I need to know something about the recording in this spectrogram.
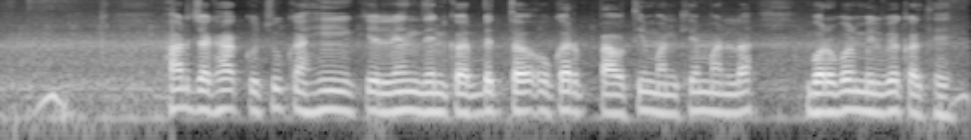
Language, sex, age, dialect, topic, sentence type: Chhattisgarhi, male, 18-24, Eastern, banking, statement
